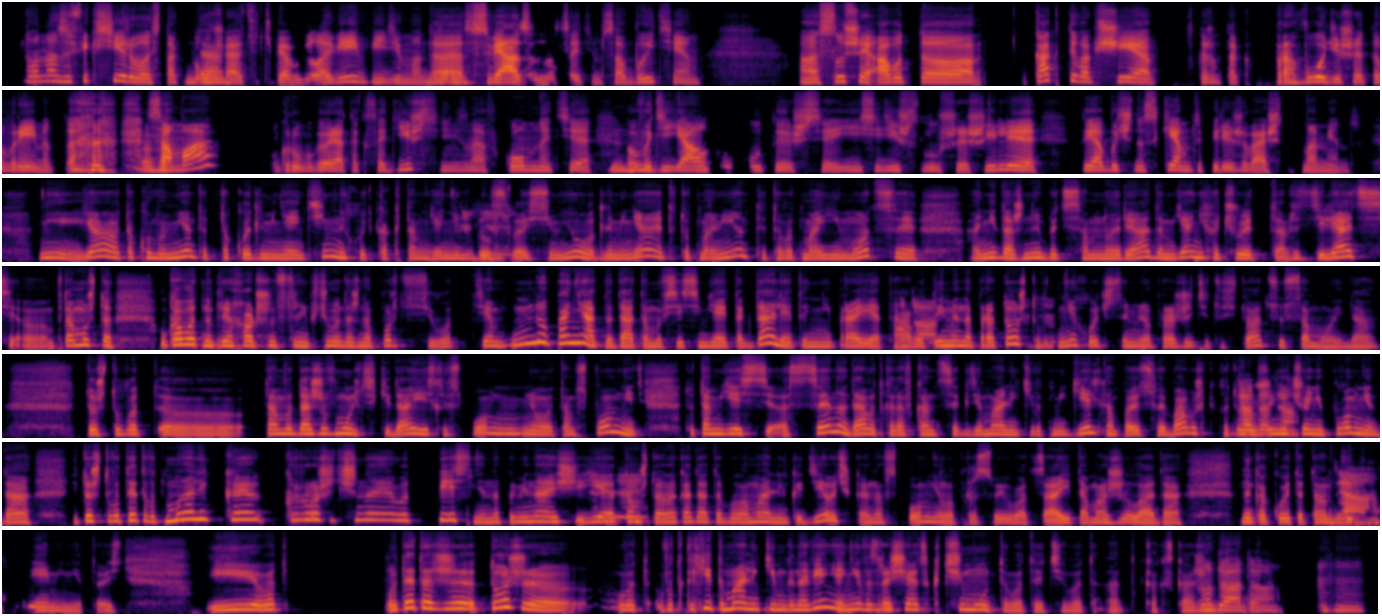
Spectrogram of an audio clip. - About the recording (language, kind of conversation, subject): Russian, podcast, Какая песня заставляет тебя плакать и почему?
- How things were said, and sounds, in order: chuckle; other background noise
